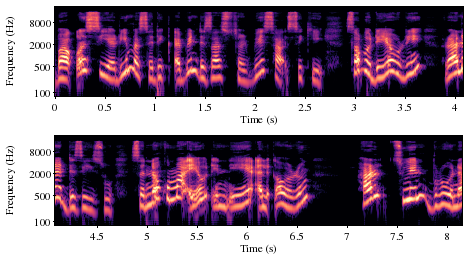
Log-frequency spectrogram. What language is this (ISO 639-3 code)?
ara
